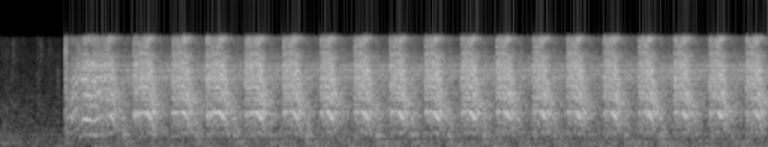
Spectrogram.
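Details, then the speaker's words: Cheap Yamaha TMAX after cleaning spark plugs: steady even cranking about three compressions a second, never fires; spark judged good enough and fresh fuel in, owner suspects fuel not reaching the carbs, possibly the fuel pump. "It doesn't sound. So that's clear, guys. We think we've got good enough spark. We've got good fuel in there, but I don't think it's getting through to the carbs, either the fuel pump."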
